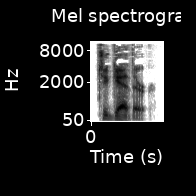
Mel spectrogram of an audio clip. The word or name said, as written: together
